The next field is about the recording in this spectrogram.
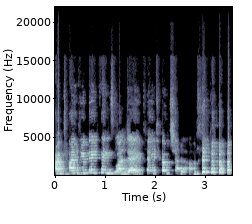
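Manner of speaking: put-on British accent. Quoting James Kennedy about big plans, imitating James Kennedy in a British accent. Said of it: "in the accent that you're doing it in".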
